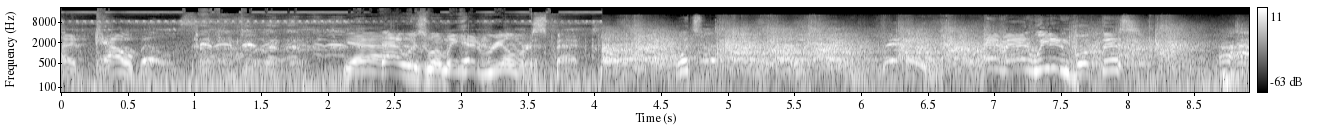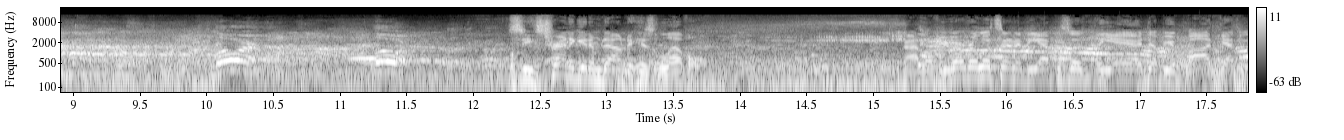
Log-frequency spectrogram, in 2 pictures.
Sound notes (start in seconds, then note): 3.7 crowd chanting; 4.8 crowd clapping; 8.6 laughing; 15.8 yells in pain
